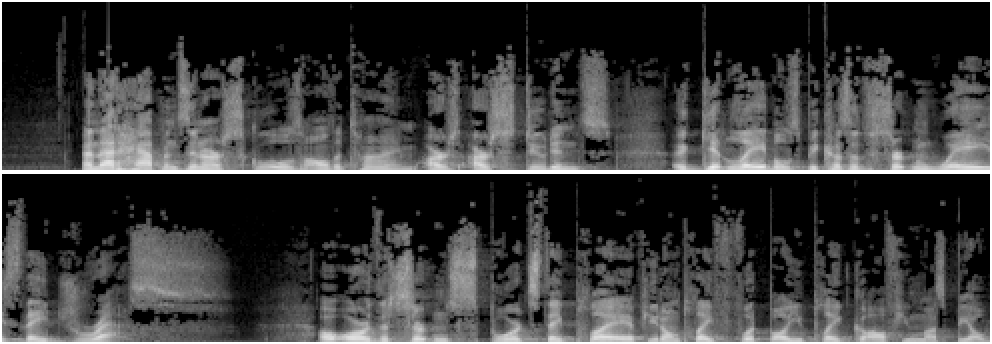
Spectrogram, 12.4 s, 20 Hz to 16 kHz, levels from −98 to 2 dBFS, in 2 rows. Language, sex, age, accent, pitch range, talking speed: English, male, 50-69, American, 105-150 Hz, 195 wpm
